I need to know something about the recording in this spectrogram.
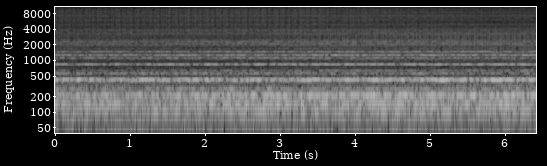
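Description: Ambient electronic music: a slow drone of many steady held tones over a dense low bed, unchanging throughout.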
